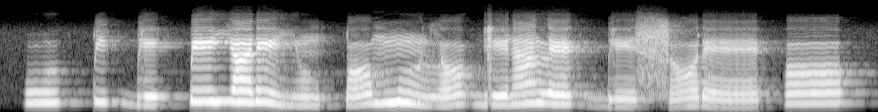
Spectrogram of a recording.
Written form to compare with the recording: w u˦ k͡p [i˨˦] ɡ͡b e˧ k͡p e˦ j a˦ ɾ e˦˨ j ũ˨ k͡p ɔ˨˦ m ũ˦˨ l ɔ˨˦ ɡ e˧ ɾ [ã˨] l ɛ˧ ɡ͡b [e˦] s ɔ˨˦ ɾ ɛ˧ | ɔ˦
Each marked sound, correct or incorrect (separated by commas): incorrect, incorrect, incorrect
